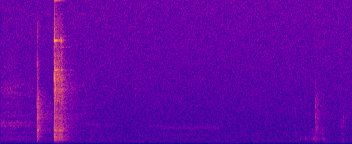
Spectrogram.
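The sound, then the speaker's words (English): A spoon stirring espresso in a cup gives two sharp, brief clinks against the cup near the start. A quiet hiss follows, then a faint, soft clatter near the end. “I'm going to stir my espresso because stirring espresso is good.”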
